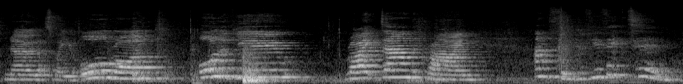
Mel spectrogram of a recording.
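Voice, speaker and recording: A woman's voice: high-pitched, expressive, slow pace. A woman playing a firm, exasperated prison writing-class teacher in a staged drama reading. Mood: firm, instructing. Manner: instructing, insistent, schoolteacherly. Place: live theatre reading in a pub venue. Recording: echoey hall, distant mic, noisy.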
